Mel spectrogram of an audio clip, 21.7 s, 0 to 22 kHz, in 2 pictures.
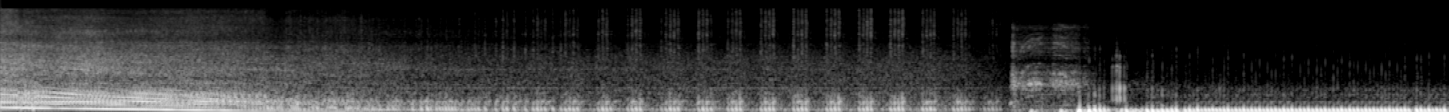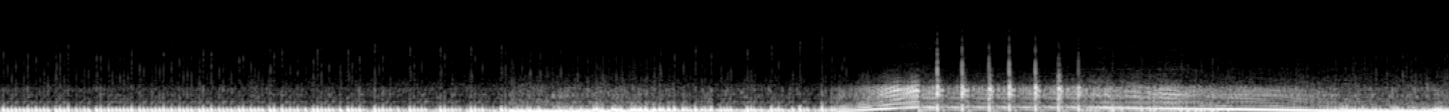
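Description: Turbocharged 4G63 four-cylinder of a 2005 Mitsubishi Lancer Evolution VIII MR with GSC S2 274 cams and a Vishnu catback exhaust. It falls from a rev into a lumpy, pulsing cam idle, and about eight seconds in the sound turns louder and deeper as the idle goes on. Near the end it revs up to the two-step limiter and holds there, crackling, for about a second, then drops back to idle.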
